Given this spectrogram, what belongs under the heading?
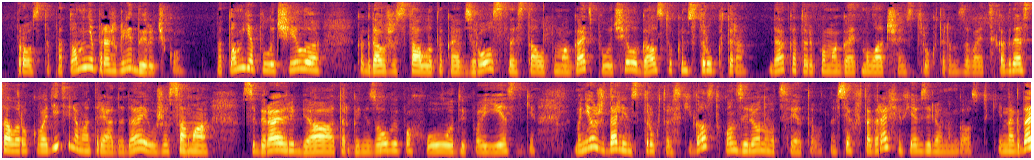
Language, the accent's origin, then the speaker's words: Russian; Russia; чтобы ребята, например, из Англии понимали, что мы из России.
